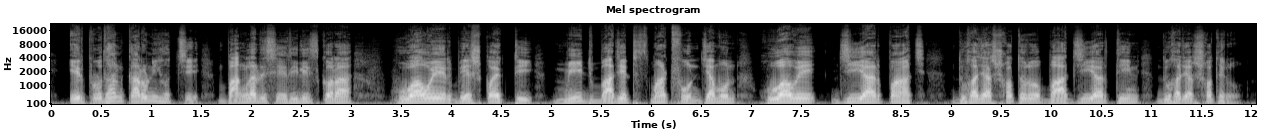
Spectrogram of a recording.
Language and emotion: Bengali, neutral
